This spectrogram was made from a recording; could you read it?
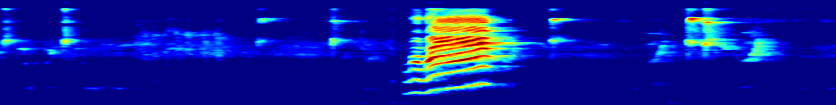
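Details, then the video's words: Indian ringneck parrot talking, repeating the word "mummy": one loud, harmonic-rich rising phrase in the middle, with faint soft chirps and short high notes before and after. "MUMMY BOLNE WALA TOTA - BOLNE WALA TOTA - TALKING PARROT"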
